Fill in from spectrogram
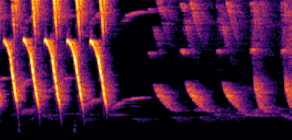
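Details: Canary song played as a lure to coax other canaries into full song: five loud, sharply falling whistled notes in quick succession, then a softer run of short warbled and chirping notes.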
